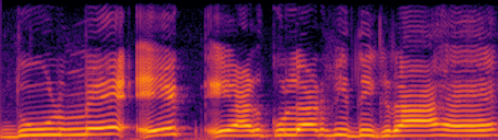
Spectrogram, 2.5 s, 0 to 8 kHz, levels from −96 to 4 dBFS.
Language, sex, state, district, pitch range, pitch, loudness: Hindi, female, Bihar, Araria, 285-325 Hz, 305 Hz, -15 LUFS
